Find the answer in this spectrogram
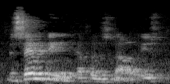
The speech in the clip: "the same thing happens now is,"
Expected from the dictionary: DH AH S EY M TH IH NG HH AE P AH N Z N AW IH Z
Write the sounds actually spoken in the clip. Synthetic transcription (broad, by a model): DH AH S EY M TH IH NG HH AE P AH N Z N AW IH Z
